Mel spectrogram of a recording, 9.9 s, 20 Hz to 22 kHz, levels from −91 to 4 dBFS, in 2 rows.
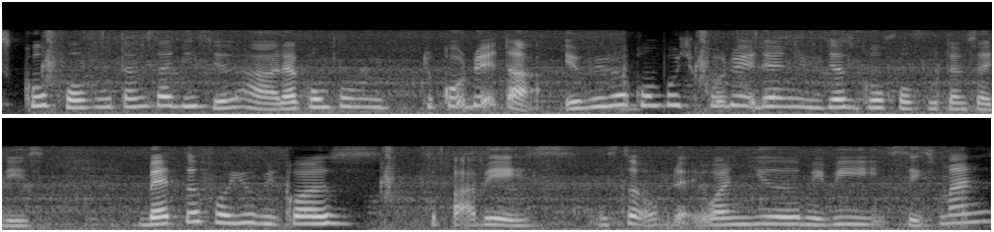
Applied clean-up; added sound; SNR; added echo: none; Liquid; 15 dB; none.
